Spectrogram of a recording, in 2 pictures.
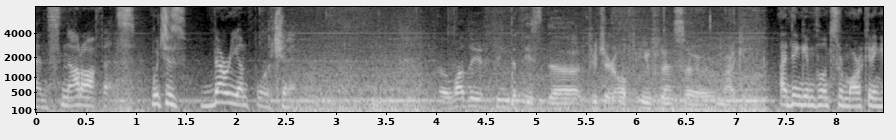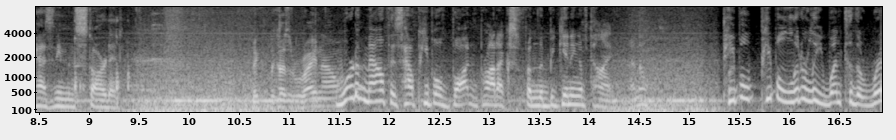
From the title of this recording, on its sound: An Interview During Brand Minds Asia 2017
